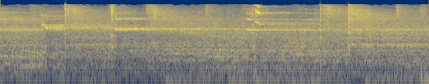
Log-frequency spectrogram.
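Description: Badminton doubles rally: rackets smacking the shuttlecock several times, with sneakers squeaking on the court floor, in the echo of a large sports hall.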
